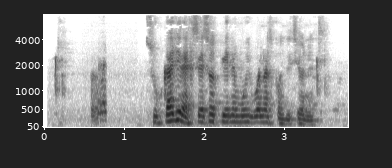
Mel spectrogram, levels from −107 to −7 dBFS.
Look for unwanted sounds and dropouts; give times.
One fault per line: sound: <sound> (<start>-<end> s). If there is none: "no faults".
sound: laugh (0.6-0.8 s)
